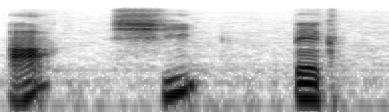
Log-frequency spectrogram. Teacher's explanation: La última E, por estar al final y no estar acentuada, es muda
